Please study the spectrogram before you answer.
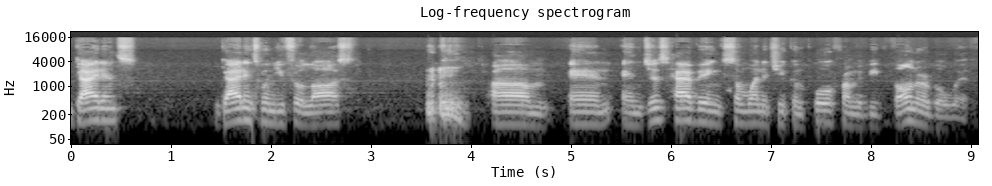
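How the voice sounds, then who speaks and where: A young man as a guest, chatting casually and acting out the lines he quotes in lively voices. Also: medium pitch, a little slow, poor audio. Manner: animated storyteller, acts out quotes. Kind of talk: casual interview talk. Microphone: video call.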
